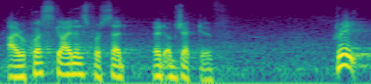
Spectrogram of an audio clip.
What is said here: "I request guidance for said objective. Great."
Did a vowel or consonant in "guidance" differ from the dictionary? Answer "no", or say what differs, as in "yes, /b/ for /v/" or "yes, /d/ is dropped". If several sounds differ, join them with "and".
no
